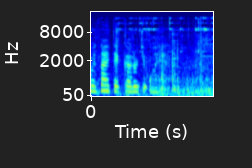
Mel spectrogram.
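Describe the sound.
A bunch of keys jangles and clinks in a steady, scrabbling metallic rattle as a woman searches for the cellar key and fumbles for the lock, just after a short burst of a woman's voice at the start.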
